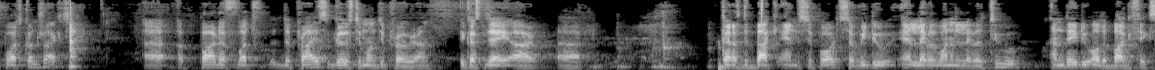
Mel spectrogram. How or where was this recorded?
busy venue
